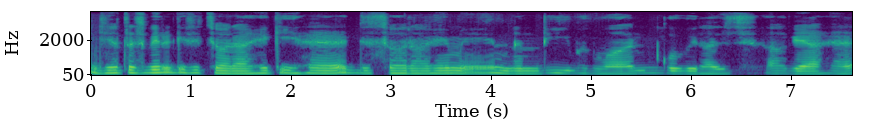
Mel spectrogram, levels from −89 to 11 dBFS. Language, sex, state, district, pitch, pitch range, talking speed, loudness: Hindi, male, Chhattisgarh, Sukma, 115 Hz, 110-125 Hz, 120 wpm, -18 LUFS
